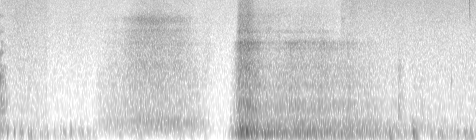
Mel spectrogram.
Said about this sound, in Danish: Og så lige tage nogle dybe, gode vejrtrækninger, og lige sådan sidde og ryste lidt ud af kroppen, så du lige får roen.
